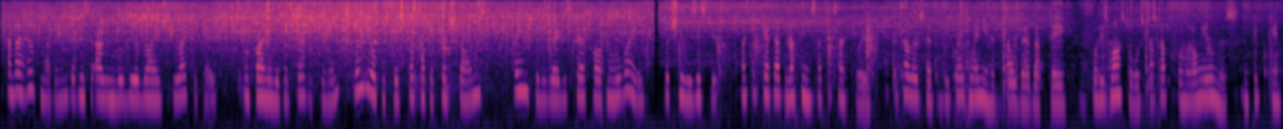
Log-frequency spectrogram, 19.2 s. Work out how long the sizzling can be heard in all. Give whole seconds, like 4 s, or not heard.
19 s.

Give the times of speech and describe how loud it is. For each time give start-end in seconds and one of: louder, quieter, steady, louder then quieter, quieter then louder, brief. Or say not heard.
0.1-19.2 steady.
